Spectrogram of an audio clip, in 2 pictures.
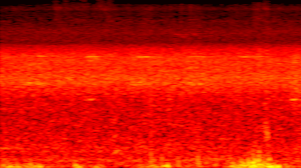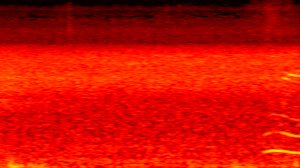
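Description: A sheep tears grass with its teeth.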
